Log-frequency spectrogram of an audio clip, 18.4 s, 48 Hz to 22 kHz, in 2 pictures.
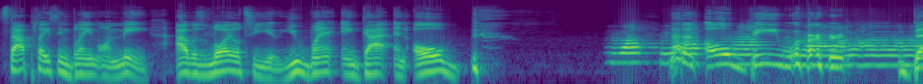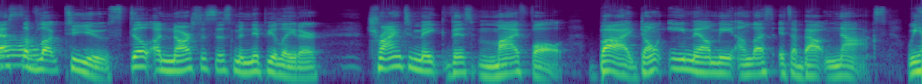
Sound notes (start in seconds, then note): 4.9 laughs; 6.0 sad trombone music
